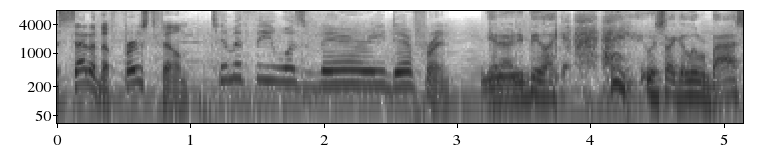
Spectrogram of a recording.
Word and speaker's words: Timothée: Well, honestly, it's Timothée, but I would not oblige you to say it like that. It could be Timothy or Timmy or Doug.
